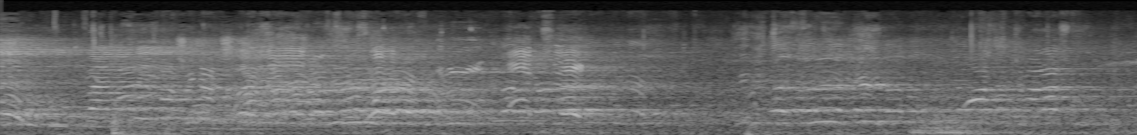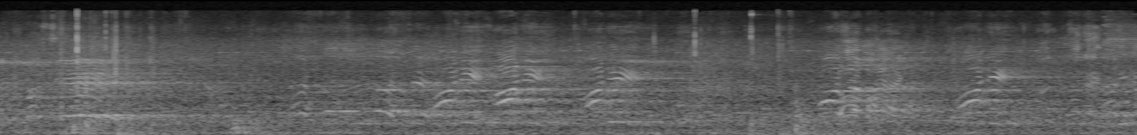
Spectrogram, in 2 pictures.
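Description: Voices shouting in the arena while two wrestlers grapple on the mat. Short squeaks and dull thuds of wrestling shoes and bodies on the mat come through now and then.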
